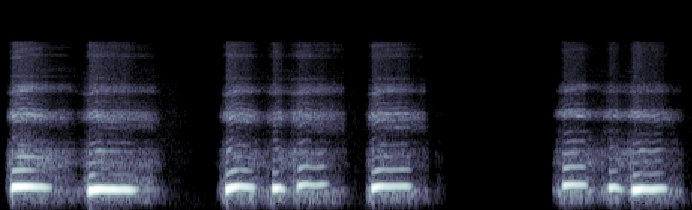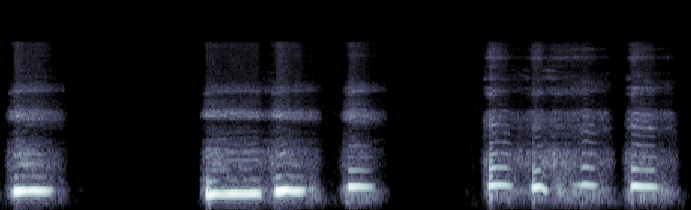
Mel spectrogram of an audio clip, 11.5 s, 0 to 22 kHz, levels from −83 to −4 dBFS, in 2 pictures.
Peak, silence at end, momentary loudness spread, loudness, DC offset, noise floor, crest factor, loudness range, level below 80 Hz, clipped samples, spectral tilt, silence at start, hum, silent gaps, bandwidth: 0 dBFS; 0.3 s; 16 LU; -16 LUFS; under 0.1%; -63 dBFS; 16 dB; 4 LU; -68 dBFS; under 0.1%; -7.5 dB/octave; 0.1 s; none; 3.72-4.61 s, 6.50-7.40 s, 9.02-9.63 s; 9.8 kHz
